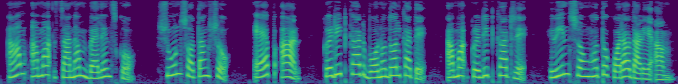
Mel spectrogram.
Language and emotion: Santali, neutral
